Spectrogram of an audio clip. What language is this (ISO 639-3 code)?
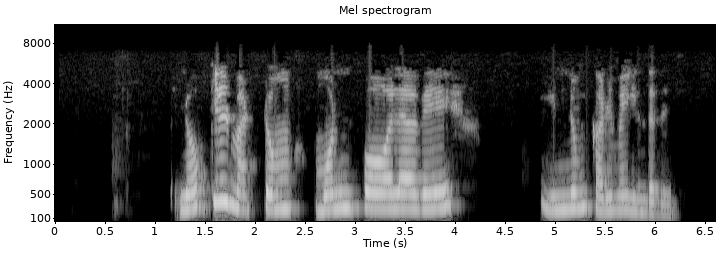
tam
